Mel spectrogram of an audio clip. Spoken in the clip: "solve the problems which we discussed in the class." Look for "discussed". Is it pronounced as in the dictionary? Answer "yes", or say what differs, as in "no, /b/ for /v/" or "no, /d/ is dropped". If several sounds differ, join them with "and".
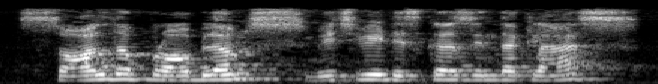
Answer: no, /t/ is dropped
